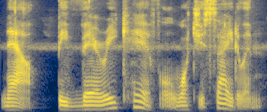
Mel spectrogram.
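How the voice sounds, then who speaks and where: A woman voicing a gentle, protective mother kangaroo who speaks kindly and calmly. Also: rumbling low, measured pace, creaky, pitched below the performer's own voice, full character voice. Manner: kindly, calm, hushed when afraid. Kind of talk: storybook character voice.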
